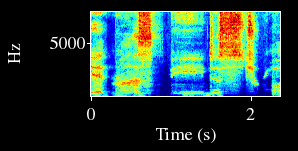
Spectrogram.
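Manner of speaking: barely audible, faint, very quiet whisper. A storyteller voicing a character who falls into a player's arms, whispering. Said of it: "and he whispers".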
